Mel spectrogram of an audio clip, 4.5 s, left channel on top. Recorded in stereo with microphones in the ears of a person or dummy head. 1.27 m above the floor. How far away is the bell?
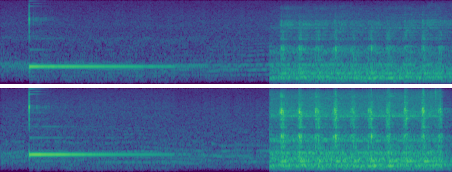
About 0.8 m.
